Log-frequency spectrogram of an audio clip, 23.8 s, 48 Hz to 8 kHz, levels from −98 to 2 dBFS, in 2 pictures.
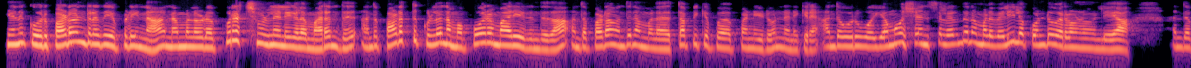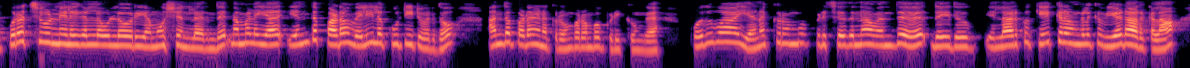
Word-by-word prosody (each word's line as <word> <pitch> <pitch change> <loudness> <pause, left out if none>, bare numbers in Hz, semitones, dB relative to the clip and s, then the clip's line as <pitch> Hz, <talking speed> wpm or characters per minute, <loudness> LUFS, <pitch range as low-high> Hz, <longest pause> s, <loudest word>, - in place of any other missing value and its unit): எனக்கு 305 +1 +3
ஒரு 265 -1 +6
படம்ன்றது 295 0 +6
எப்படின்னா, 240 -6 +2 0.2
நம்மளோட 240 -1 +3
புறச்சூழ்நிலைகளை 285 - +4
மறந்து 225 +1 +3 0.2
அந்த 235 +2 -2
படத்துக்குள்ள 330 -1 +2
நம்ம 250 -5 +4
போற 320 +2 +3
மாதிரி 265 -1 +7
இருந்து 205 -2 -3
தான் 200 - +4
அந்த 235 -1 -2
படம் 280 +4 +4
வந்து 270 +1 -2
நம்மள 225 -5 -2 0.2
தப்பிக்க 270 -5 -2
பண்ணிடும்னு 215 0 -4
நனைக்கிறேன். 190 -1 -5
அந்த 245 +1 -3
ஒரு 255 +1 -1 0.3
எமோஷன்ஸலருந்து 305 +2 -2
நம்மள 285 -4 0
வெளியில 325 +6 0
கொண்டு 280 +1 -1
வரணும் 235 -4 -1
இல்லயா, 200 0 +2 0.5
அந்த 235 0 -6
புறச்சூழ்நிலைகள்ல 300 -4 -1
உள்ள 270 0 -2
ஒரு 255 -1 -3
எமோஷன்லருந்து 240 -3 -4
நம்மள 305 +1 -2
யார் 285 +1 +3 0.2
எந்த 335 +6 -4
படம் 300 +2 +4
வெளியில 310 +5 -2
கூட்டிகிட்டு 290 -4 -5
வருதோ, 210 +6 -4 0.4
அந்த 300 +5 -1
படம் 290 +1 -1
எனக்கு 235 -4 -7
ரொம்ப, 220 +3 -8
ரொம்ப 240 +1 -5
பிடிக்குங்க. 190 -2 -10 0.5
பொதுவா 330 +6 -2 0.3
எனக்கு 270 +7 -7
ரொம்ப 300 +1 -6
பிடிச்சதுனா 275 +1 -2
வந்து 265 +3 -1 0.5
இது 245 -1 -3 0.3
எல்லாருக்கும் 270 +5 -1
கேட்கிறவங்களுக்கு 305 -3 -3
வியர்டா 280 +2 +5
இருக்கலாம். 210 +5 0
275 Hz, 145 wpm, -21 LUFS, 235-300 Hz, 0.5 s, மாதிரி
